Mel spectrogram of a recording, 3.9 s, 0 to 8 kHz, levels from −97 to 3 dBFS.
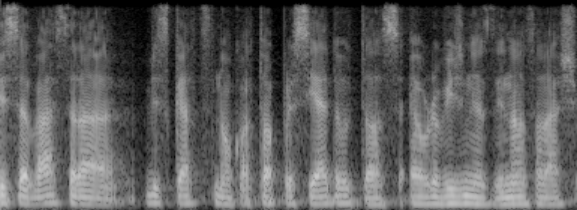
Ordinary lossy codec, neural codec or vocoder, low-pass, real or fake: Opus, 64 kbps; codec, 16 kHz, 0.4 kbps, LongCat-Audio-Codec; 7.2 kHz; fake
